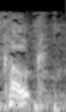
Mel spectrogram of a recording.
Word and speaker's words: Koch: Nancy Pottenhauer had something to do with KOCH Industries, which I pronounced Koch because it's KOCH, but I am politely informed that it is pronounced Coke, which I should have known because that great English jurist whose name was spelled C-O-O-K-E was also pronounced Coke.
